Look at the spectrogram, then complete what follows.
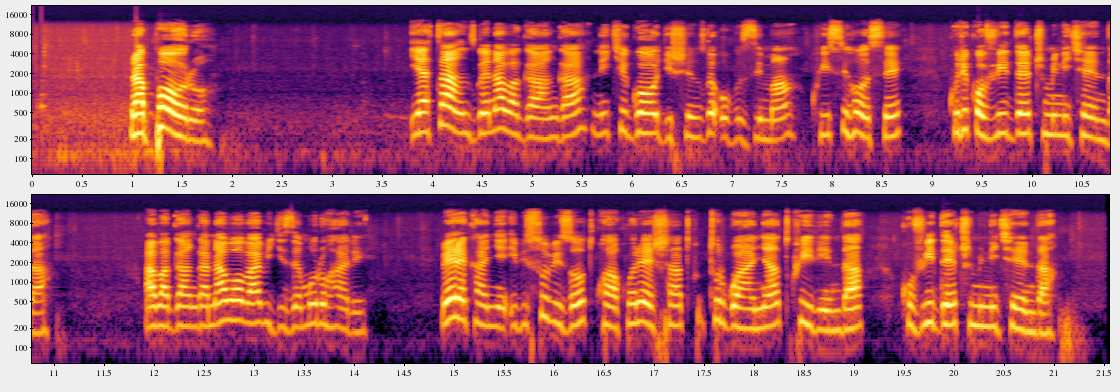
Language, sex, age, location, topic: Kinyarwanda, female, 18-24, Kigali, health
